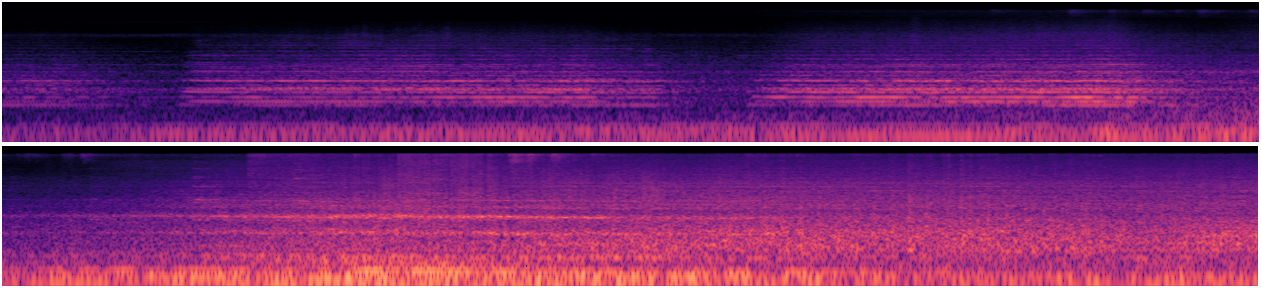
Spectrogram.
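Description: Freight train horn sounding three blasts as the train approaches, the middle one the longest. After them, the train rolls past with a loud, steady rumble and the clickety-clack of its wheels over the rails.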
